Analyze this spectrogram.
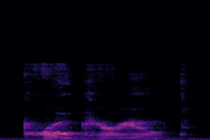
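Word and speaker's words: prokaryote: Proariote the pro rhymes with no.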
